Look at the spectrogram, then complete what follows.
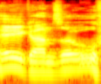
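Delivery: flat, lifeless delivery with no character. Mocking the new voice actor's bad Kermit: imitating a flat, too-deep Kermit. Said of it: "he wasn't putting any, like, thing on it".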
